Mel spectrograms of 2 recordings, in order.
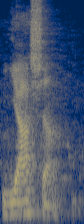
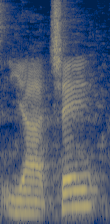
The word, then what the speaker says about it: Yache: Yasha. Yasha. In the Americanish Hebrews, they say Yasha. Right. Right. Why is it Yache and not Yasha? It's Yache because the true Hebrew dialect.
